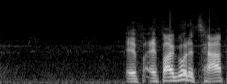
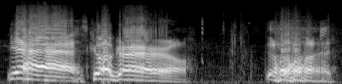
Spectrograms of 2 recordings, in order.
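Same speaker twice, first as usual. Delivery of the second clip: high, loud, gushing dog praise; animated praise; 5 semitones higher, 9 dB louder, much slower than usual. Real, not acted. Trainer praising dog on the mat, high and excited. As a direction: cheer the dog on like she just won. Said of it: "You're so animated".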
